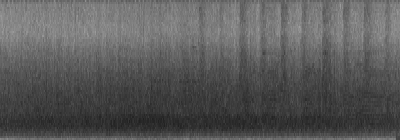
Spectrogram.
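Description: Large audience applauding steadily, with band music playing underneath.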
